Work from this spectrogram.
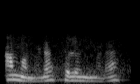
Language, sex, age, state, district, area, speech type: Tamil, female, 30-45, Tamil Nadu, Ranipet, urban, conversation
